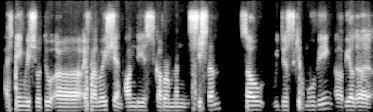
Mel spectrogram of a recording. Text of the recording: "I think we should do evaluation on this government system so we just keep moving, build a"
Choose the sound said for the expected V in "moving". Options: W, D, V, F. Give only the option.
V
